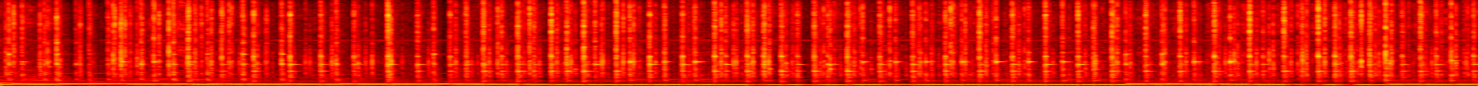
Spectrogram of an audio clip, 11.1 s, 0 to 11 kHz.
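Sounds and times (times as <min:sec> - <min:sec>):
marimba roll: 0:00.0 - 0:11.0.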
